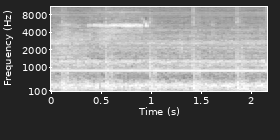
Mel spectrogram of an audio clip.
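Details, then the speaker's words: Hcalory diesel air heater in a camper, room up to temperature, cooling down before shutoff: steady fan whir with a constant tone and faint soft ticks about twice a second; normal cool-down. "It's going to cool itself down and it's probably reached its temperature in here. So, wow. Cool. This is going to save a lot of lot of fuel and a lot of energy in here."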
